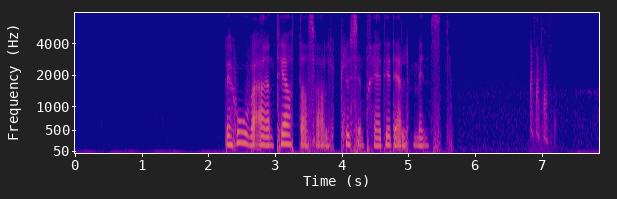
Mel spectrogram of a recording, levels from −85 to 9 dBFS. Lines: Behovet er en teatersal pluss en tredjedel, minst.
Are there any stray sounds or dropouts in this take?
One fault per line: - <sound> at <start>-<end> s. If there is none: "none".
- chirp at 6.8-7.2 s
